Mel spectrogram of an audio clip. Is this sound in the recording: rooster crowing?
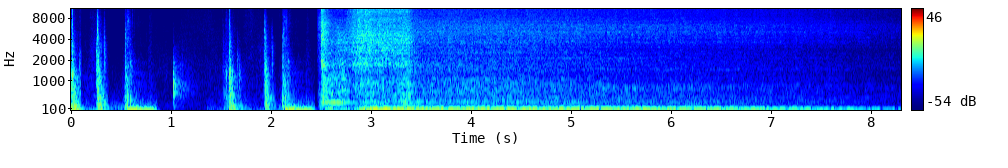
no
